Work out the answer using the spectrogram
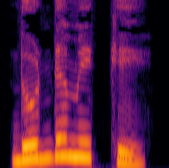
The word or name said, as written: ದೊಡ್ಡಮೆಕ್ಕೆ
